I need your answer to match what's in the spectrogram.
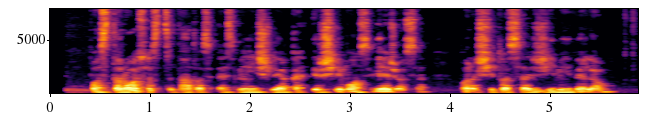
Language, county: Lithuanian, Kaunas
